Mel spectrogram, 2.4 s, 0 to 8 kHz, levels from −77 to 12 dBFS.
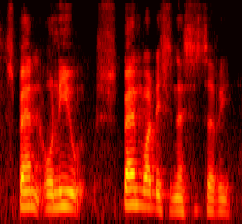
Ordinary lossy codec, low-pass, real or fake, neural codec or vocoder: none; none; fake; codec, 16 kHz, 2 kbps, X-Codec, WavLM features, trained on Multilingual LibriSpeech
